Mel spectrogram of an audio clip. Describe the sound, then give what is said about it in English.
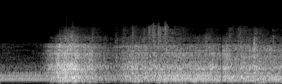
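A car engine on a deserted shortcut road as the car drives with a flat tire and pulls over: a low, steady hum jumps louder at about half a second, then settles into an even, continuous rumble. “Flat tire. Do we have to stop here?”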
